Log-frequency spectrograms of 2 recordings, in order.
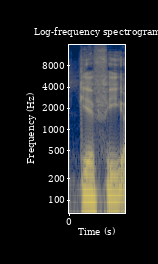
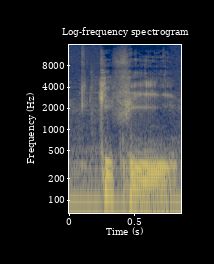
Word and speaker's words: Giphy: Okay, the CEO of Giphy calls it hard G.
